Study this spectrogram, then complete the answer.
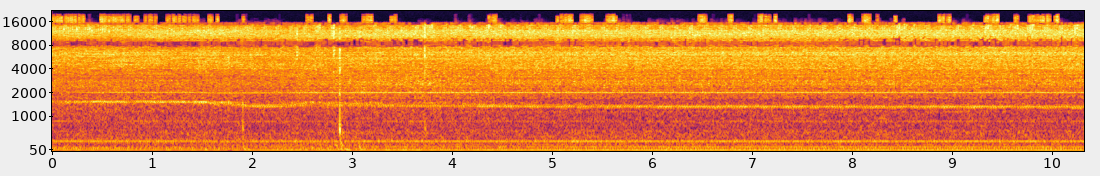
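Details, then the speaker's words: BMW E36 M3 after fixing a ticking/thumping noise by tightening a loose spark plug to spec: smooth, even idle with steady hum and no tapping or thumping, running normally. "Alright, let's get the battery connected, start her up, see how she runs. Look at that, no more thumping."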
